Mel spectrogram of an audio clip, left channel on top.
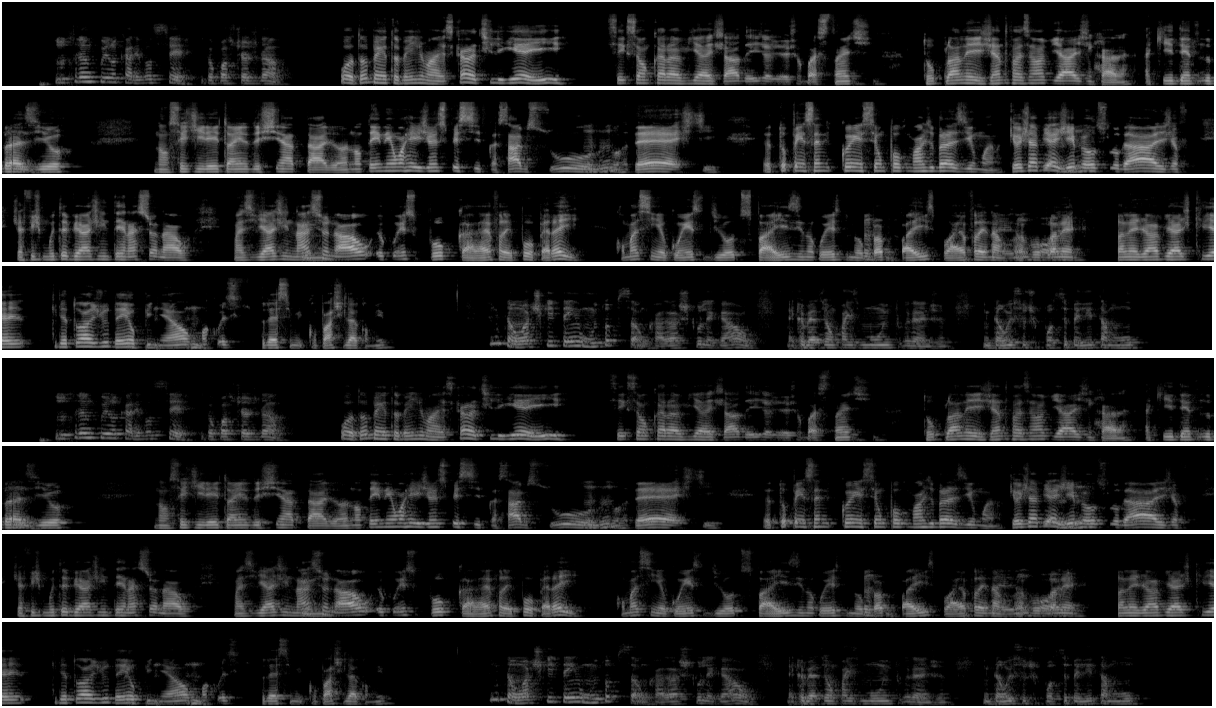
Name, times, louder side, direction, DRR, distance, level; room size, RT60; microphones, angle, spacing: voice 1, 0.5-2.8 11.9-12.4 17.9-18.3 22.7-23.0 27.2-27.5 32.8-33.0 34.1-35.0 37.6-37.7 38.2-38.4 41.0-47.6, left 1 dB, 20° left, 1.4 m, -42 dB
voice 2, 3.4-5.6 6.1-8.7 9.2-11.3 11.5-12.7 13.1-30.0 30.4-35.0 35.4-36.6 36.9-40.2, left 6 dB, 40° left, 0.4 m, -33 dB
6.3 x 6.2 x 6.4 m
head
